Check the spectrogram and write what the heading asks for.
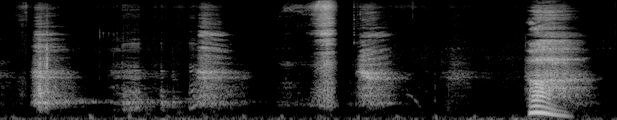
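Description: A cyclist out of breath after a steep mountain-bike climb, breathing hard in short puffs, then letting out a long voiced sigh that falls in pitch near the end.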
